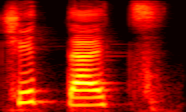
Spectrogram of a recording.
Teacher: 이 트의 발음이 조금 더 부드럽게 약간의 짧은 이 발음이 나기도 하죠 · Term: mягкий знак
